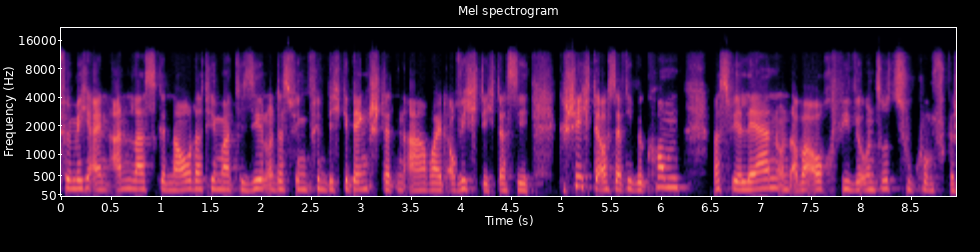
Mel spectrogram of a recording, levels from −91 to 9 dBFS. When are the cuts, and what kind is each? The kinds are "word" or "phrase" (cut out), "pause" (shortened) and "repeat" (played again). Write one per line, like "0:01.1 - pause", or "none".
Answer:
0:01.4 - word
0:04.0 - word
0:05.6 - word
